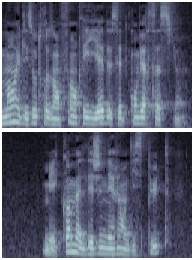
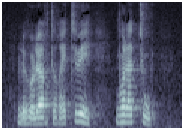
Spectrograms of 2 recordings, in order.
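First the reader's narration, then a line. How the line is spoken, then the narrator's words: Exclaimed. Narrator (French): s'écria Pierre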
